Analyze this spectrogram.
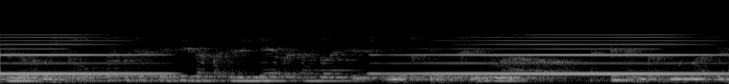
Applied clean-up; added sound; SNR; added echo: none; Wind instrument, woodwind instrument; -4 dB; reverberation time 1.1 s.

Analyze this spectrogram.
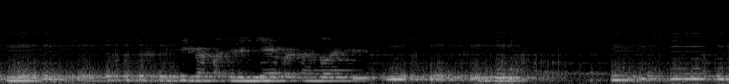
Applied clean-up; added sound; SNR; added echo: neural separator model SepFormer DNS4.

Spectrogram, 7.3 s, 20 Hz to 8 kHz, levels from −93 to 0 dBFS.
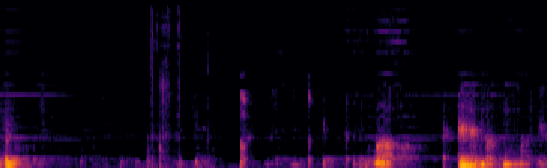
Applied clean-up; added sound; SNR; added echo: neural mask model DeepFilterNet 3.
